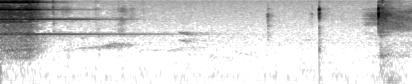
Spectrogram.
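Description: A single bell-like chime right at the start, its several high tones fading over about a second and a half. A faint click follows about three seconds in.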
